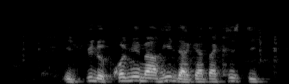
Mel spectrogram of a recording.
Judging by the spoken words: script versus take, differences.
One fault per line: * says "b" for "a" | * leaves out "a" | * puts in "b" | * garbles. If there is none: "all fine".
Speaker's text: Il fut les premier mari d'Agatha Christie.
* says "le" for "les"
